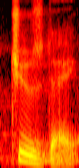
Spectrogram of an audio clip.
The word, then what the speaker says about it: Tuesday: So Tuesday in RP is now commonly pronounced Tuesday, on Tuesday.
